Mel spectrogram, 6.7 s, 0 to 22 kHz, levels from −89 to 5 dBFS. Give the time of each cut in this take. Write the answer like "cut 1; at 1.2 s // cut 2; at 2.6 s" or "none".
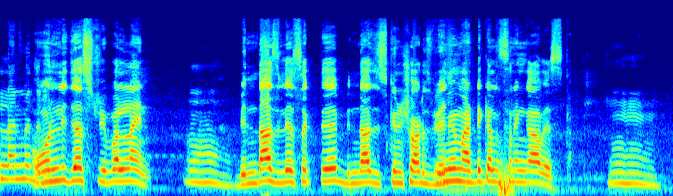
cut 1; at 4.4 s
